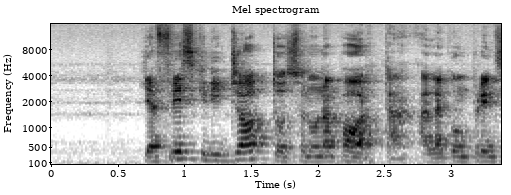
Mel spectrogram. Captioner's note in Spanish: Hablando en italiano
